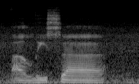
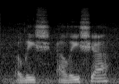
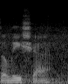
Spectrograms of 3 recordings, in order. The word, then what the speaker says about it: Alicia: If you guys haven't seen it, it's got Oscar Isaac and Domhnall Gleeson and Alyssa Vikander, I believe is how you pronounce her name. Alicia? I think it's Alicia. I mispronounced it.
